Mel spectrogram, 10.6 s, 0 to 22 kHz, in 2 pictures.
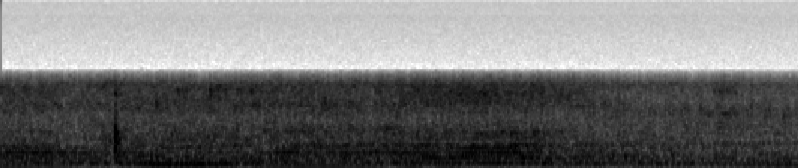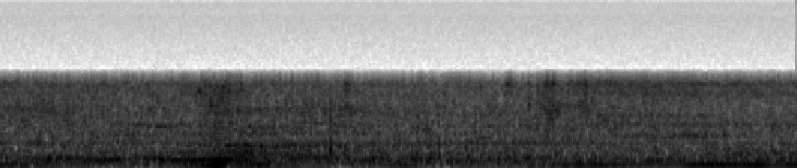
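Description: A 4x4's engine running as it drives over snow, heard from inside the cab. There is a sharp click just under a second in.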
